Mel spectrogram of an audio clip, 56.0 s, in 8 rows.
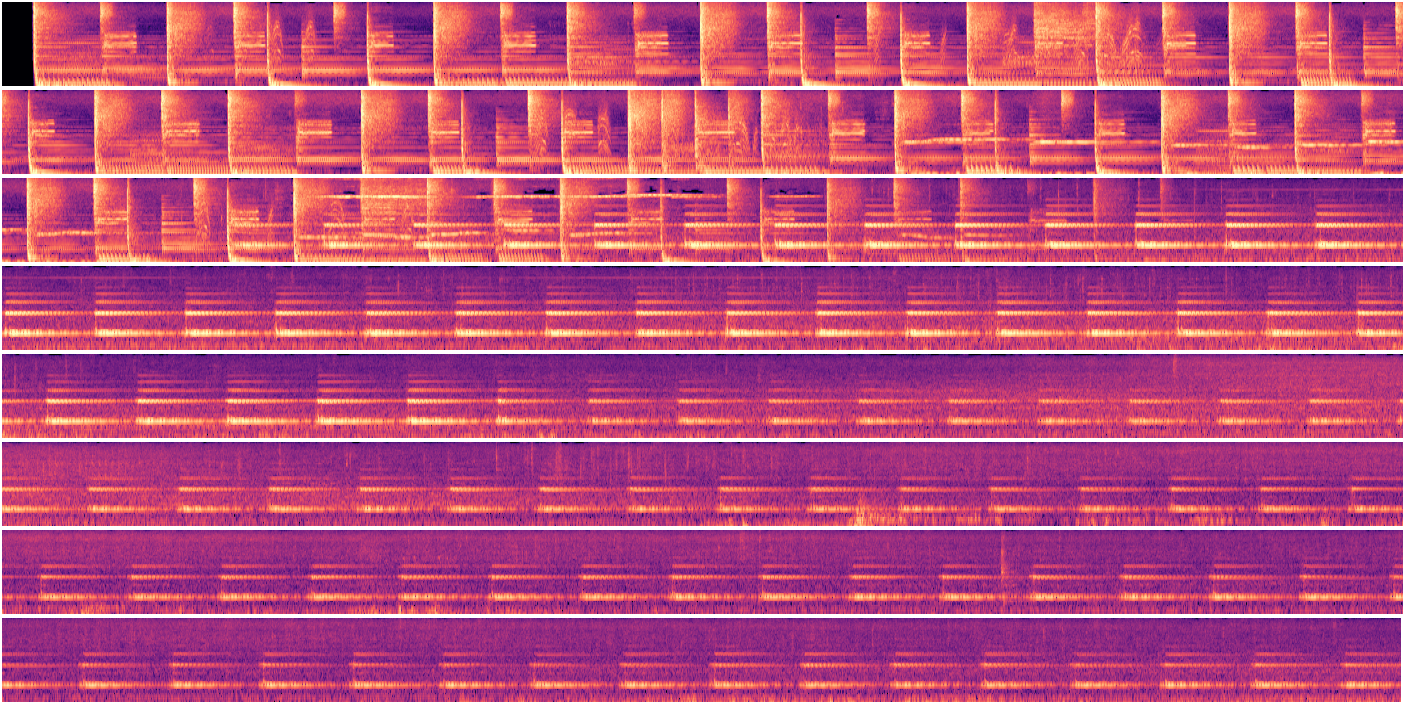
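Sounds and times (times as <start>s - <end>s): level crossing two-tone bell: 15.2s - 21.8s.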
